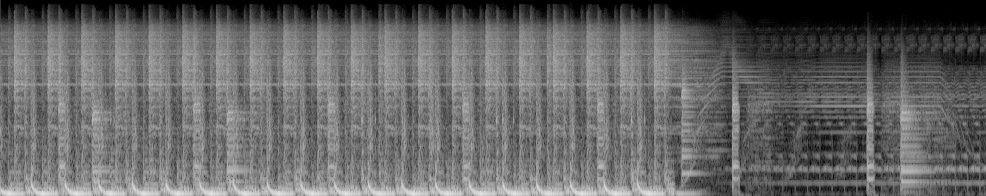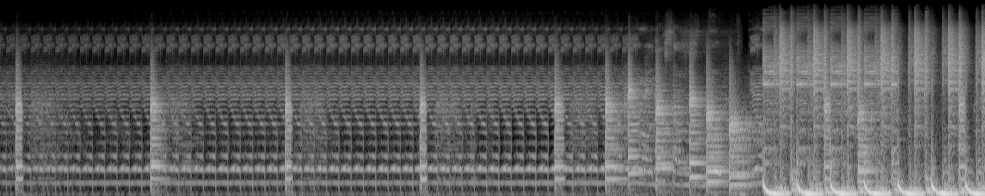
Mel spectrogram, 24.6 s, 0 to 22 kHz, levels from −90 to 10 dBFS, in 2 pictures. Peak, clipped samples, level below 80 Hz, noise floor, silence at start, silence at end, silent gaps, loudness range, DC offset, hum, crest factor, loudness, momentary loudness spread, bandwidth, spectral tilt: 0 dBFS; under 0.1%; -14 dBFS; -36 dBFS; 0 s; 0 s; none; 13 LU; under 0.1%; none; 12 dB; -11 LUFS; 20 LU; 16 kHz; -3.5 dB/octave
